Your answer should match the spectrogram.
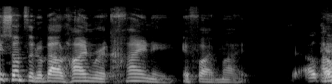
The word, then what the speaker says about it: Heinrich Heine: And now I know I have an heir of Heinrich Heine with me, or Heinrich Heine, to say it correctly.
